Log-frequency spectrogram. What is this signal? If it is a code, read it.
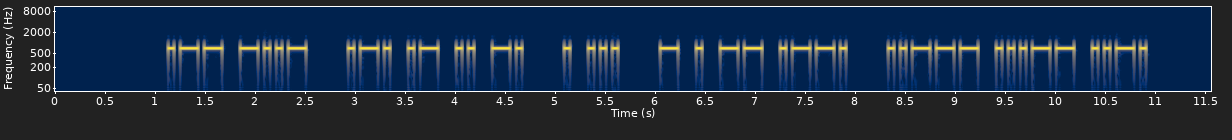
Morse code, heard as a keyed tone, about 20 wpm, 700 Hz. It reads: WX RAIN ES TEMP 23F
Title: Practice QSO - Exchange 2 - Info - 20wpm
